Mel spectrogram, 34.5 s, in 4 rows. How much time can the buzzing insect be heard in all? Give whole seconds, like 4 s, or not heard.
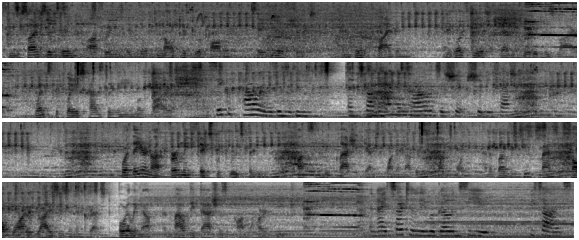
8 s.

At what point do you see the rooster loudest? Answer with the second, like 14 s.
8 s.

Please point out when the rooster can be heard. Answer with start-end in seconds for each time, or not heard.
7.8-8.8, 30.4-31.4.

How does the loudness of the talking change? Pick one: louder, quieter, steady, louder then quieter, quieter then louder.
steady.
